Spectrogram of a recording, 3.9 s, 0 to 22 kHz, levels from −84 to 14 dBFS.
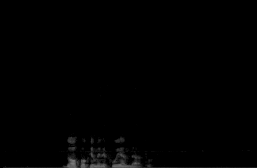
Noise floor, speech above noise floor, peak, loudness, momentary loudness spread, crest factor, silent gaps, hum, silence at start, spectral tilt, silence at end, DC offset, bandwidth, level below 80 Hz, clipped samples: -74 dBFS; 27 dB; -30 dBFS; -48 LUFS; 10 LU; 22 dB; none; none; 0.95 s; -7 dB/octave; 1.55 s; under 0.1%; 11.5 kHz; -76 dBFS; under 0.1%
